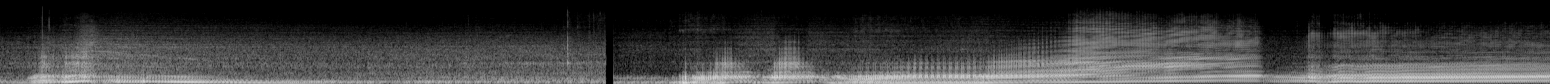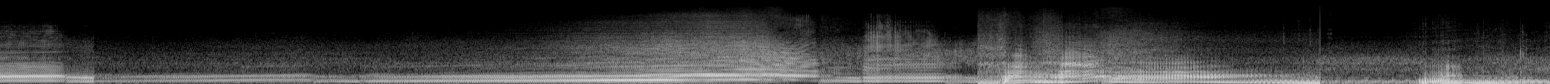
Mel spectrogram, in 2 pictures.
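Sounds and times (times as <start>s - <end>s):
car engine accelerating hard: 6.7s - 16.4s.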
